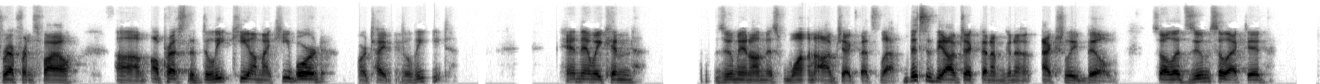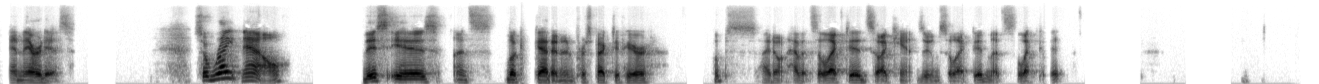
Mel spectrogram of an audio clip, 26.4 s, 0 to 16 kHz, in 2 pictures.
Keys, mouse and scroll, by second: 2.0-3.2 typing, 4.7-5.0 scroll, 5.8-6.2 scroll, 7.8-8.8 scroll, 8.8-9.7 scroll, 9.7 click, 9.9 Return, 11.3 s, 12.3 Return, 13.0 click, 16.0 click, 16.8 click, 17.7 click, 17.8 click, 19.3 z, 19.4 Return, 19.6 s, 20.0 Return, 21.8 click, 23.0 click, 23.6 scroll, 24.2 click, 25.5 click.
